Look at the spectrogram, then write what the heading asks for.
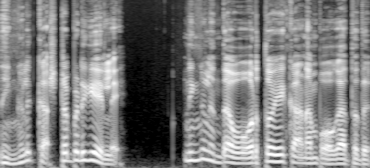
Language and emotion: Malayalam, sad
